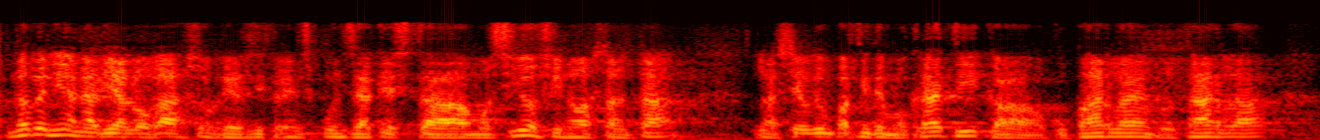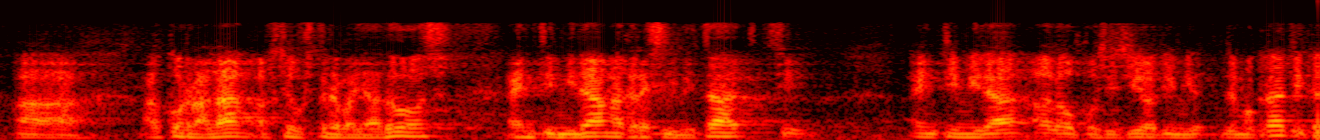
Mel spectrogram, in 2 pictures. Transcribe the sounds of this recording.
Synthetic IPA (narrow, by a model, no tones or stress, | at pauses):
noβeniaŋaðjaloɣ̞aɾsoβɾezðifeɾene̥spunt̪̬zakest̪aomosjosinoasalt̪aɾ | lasewðumpaɾt̪iðoemokɾat̪ikao̰kupaɾlaemot̪aɾlaː | koralaŋalsewst̪ɾeβ̞aʎaðoɾs | aint̪imiðaŋaɣɾesiβit̪at̪si | aint̪imiðaalaoposiθjod̪emokɾat̪ika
